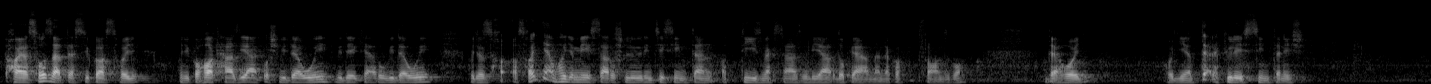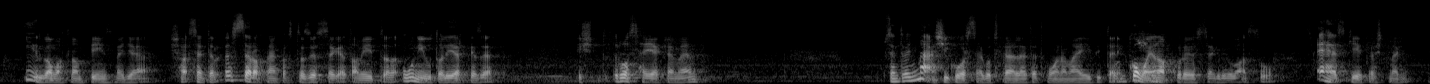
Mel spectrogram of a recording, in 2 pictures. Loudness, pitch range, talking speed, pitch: -32 LUFS, 90-100 Hz, 150 wpm, 95 Hz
